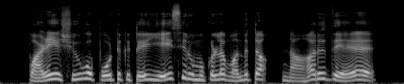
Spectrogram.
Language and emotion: Tamil, disgusted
